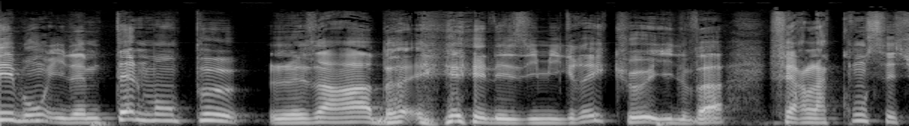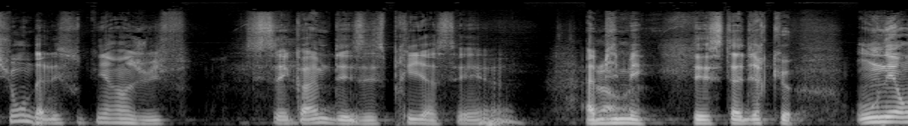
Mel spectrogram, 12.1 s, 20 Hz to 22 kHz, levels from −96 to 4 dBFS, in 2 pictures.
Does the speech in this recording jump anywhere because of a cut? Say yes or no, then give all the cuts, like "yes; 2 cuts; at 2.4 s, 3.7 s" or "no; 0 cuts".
yes; 1 cut; at 10.7 s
